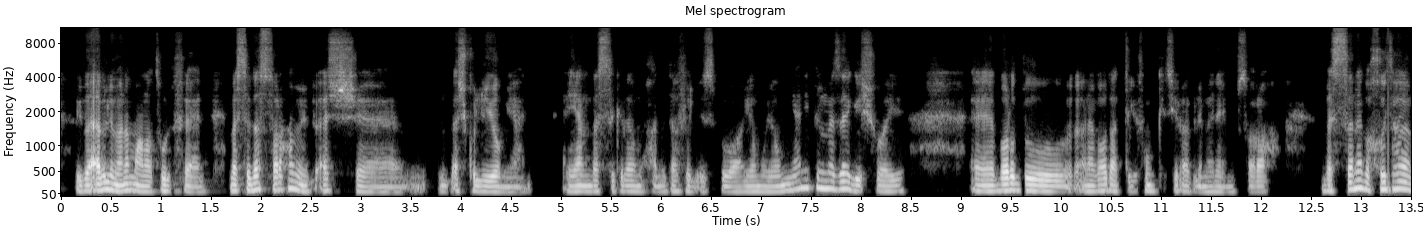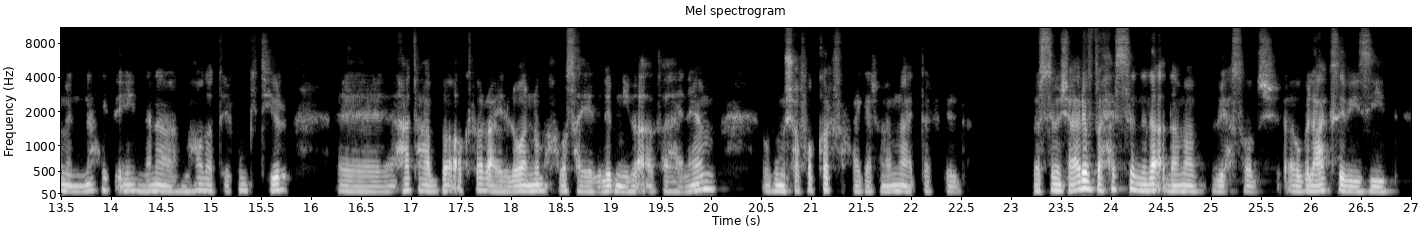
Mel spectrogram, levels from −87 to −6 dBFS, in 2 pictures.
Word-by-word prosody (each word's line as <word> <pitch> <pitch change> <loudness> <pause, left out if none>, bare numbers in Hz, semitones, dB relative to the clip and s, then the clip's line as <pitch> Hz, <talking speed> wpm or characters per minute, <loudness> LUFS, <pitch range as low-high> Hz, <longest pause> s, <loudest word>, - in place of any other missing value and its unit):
بيبقى 115 +3 +5
قبل 135 +3 +7
ما 110 - +6
أنام 125 +1 +3
على 100 -2 +3
طول 110 +3 0
فعلًا. 95 -3 -3 0.2
بس 115 +1 +2
ده 125 - +6
الصراحة 135 +2 +1
ما 145 - +3
بيبقاش 115 +1 -1
ما 95 -1 -4 0.3
بيبقاش 105 +2 -4
كل 105 -1 -1
يوم، 100 -2 +2
يعني 95 0 -8 0.4
أيام 105 0 +1
بس 105 0 -4
كده 105 -1 -2
محددة 100 0 -6
في 105 +1 -6
الأسبوع، 95 0 -4
يوم 100 0 -1
ويوم، 100 +4 -1
يعني 160 +5 0
بمزاجي 150 -7 +2
شوية. 105 0 -3 0.7
آآ، 110 -1 +3
برضه 115 -3 +5
أنا 105 0 -1
باقعد 115 +2 +1
على 110 - +2
التليفون 105 +1 -6
كتير 105 - -6
قبل 100 0 -5
ما 95 - -4
أنام 95 -1 -5
بصراحة، 100 0 -5 0.4
بس - - -1
أنا 150 +4 +6
باخدها 140 0 +3
من 105 -4 0
ناحية 115 +2 -3
إيه، 115 0 -2
إن 105 -1 -5
أنا 110 -2 0
أما 100 0 -7
هاقعد 120 +1 -2
على 115 - -1
التليفون 110 +3 -8
كتير، 125 +2 -1 0.5
آآ، 100 -1 -4
هاتعب 115 -3 -1
بقى 115 +1 +2
أكتر، 125 -1 -1
ع 100 - +3
اللي 100 +1 0
هو 110 - +6
النوم 115 +1 +3
خلاص 110 0 -5
هيغلبني 100 +1 0
بقى، 105 0 -1
فهانام 105 +9 -1 0.4
ومش 105 0 0
هافكر - - 0
في - - -15
حاجة، 100 -1 -6
عشان 100 +1 -6
أمنع 110 0 +1
التفكير 100 0 -9
ده. 95 - -14 0.7
بس 110 +3 -1
مش 120 -1 +3
عارف، 145 +5 +8
باحس 145 +2 0
إن 130 -4 +4
لأ، 125 - +6
ده 110 0 +1
ما 105 -1 0
بيحصلش، 105 -1 -5
أو 105 -1 0
بالعكس 110 +3 +2
بيزيد، 100 -1 0
105 Hz, 185 wpm, -23 LUFS, 100-120 Hz, 0.7 s, عارف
